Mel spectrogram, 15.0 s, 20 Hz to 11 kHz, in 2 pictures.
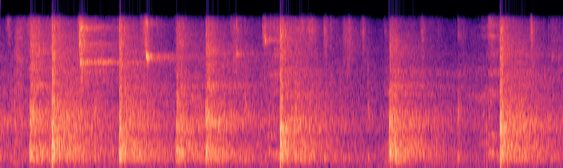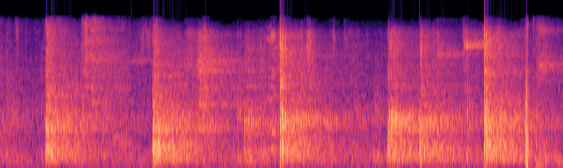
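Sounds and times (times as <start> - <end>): tennis ball bouncing: 0.0 - 8.8, 9.5 - 14.8
tennis racket hitting ball: 0.0 - 14.8.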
